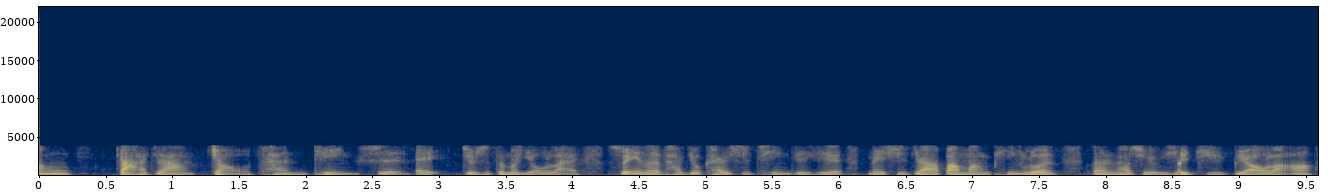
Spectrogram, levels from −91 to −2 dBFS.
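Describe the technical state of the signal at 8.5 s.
GSM bit errors hit the signal from 8.50 to 8.64 s. For that stretch, corrupted bits reach the decoder and scramble the parameters it uses to rebuild each frame: the vocal-tract filter, the pitch lag and the gain. The spectrum is bent out of shape and the level jumps, so the speech breaks into squawks, pops and gargling. The 0.14 s span fits seven 20 ms codec frames being damaged, and the density of the disturbance points to roughly 2 percent of bits flipped.

Underneath this, and across the whole clip, the GSM full-rate codec is plainly audible. It models the voice as a filter driven by a sparse, regularly spaced pulse excitation, which leaves a buzzy, gravelly roughness on the speech. Nothing comes through above 4 kHz, so the sound is dull and band-limited. Both the roughness and the hard band limit fit the 13 kbps full-rate coder.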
